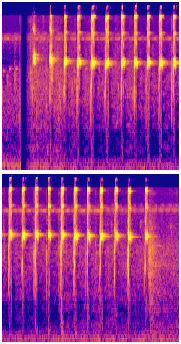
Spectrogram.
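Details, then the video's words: Lovebird 'ngetik' song, a close, neat typing-like ticking meant to trigger other lovebirds to sing and mate: about twenty sharp, high, clicky notes in a fast, even train that ends with a short burst. "MASTERAN LOVEBIRD suara Ngetik ll Ngekek Rapat ll Rapi"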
